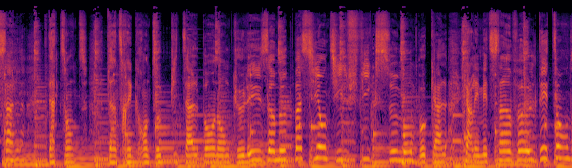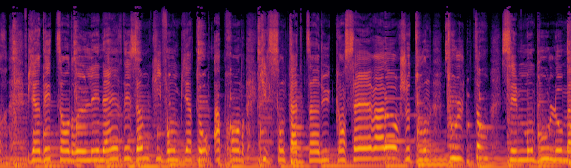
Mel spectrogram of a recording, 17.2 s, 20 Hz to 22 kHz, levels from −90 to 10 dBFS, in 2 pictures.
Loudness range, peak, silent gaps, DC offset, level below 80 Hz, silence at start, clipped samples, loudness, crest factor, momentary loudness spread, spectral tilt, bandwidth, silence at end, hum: 2 LU; 0 dBFS; none; under 0.1%; -26 dBFS; 0 s; under 0.1%; -15 LUFS; 14 dB; 5 LU; -5 dB/octave; 18.5 kHz; 0 s; none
